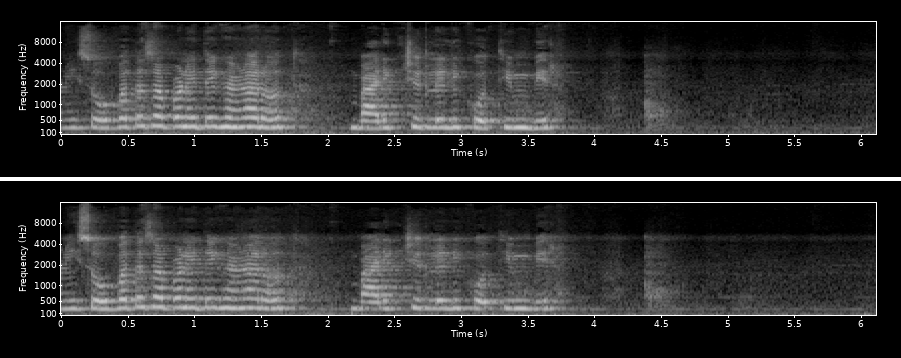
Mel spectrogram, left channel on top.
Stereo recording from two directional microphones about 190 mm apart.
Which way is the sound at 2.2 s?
60° left (ahead or behind).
